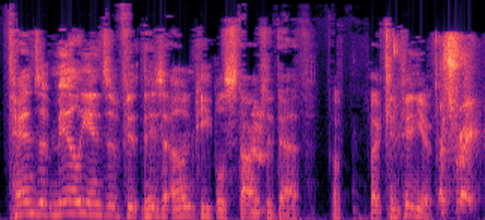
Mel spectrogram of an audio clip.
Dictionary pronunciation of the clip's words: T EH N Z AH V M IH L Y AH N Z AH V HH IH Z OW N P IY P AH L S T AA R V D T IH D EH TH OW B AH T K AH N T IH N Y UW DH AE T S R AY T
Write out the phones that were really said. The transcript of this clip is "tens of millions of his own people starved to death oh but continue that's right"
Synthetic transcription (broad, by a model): T EH N Z AH V M IH L Y AH N Z AH V IH Z OW N P IY P L S T AA R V T IH D EH TH OW B AH T K AH N T IH N Y UW DH AE T S R AY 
